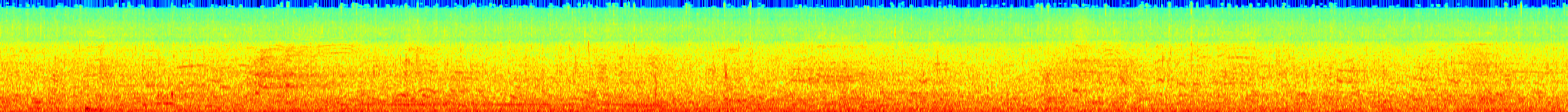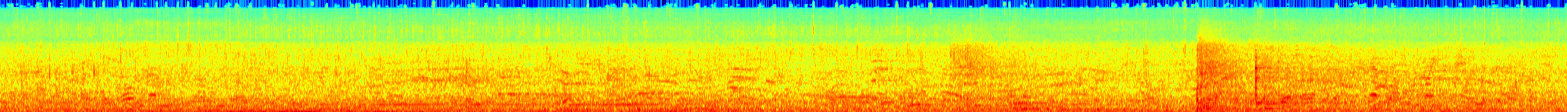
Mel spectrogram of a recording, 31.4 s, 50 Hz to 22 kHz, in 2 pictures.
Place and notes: paris, rue brisemiche, stravinsky fountain
the famous jean tinguely - stravinsky fountain recorded in october 2009, unfortunalely half of the fountain objects are not working any more. in the background skater and tourist crowd
international cityscapes - social ambiences and topographic field recordings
